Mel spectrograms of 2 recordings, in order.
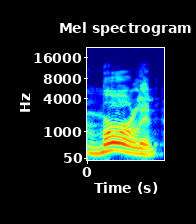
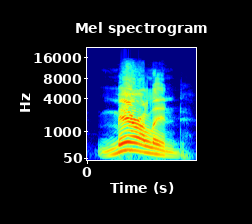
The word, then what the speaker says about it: Maryland: Not Maryland Merlin. Maryland. But what's wrong with them Maryland people can't pronounce words?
